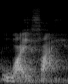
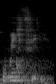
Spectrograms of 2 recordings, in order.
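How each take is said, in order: First: It is said the way some Latin Americans say it. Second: It is said the way people in Spain say it. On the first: "en algunos países de Latinoamérica se pronuncia wifi" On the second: "en España lo pronunciamos wifi"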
